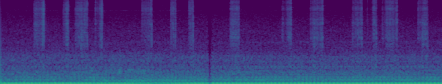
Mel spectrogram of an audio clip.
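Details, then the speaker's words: At-home skin tag/mole removal electrocautery pen used on the face, burning off small spots and cauterizing at once into an immediate scab, reportedly painless: steady low buzzing hum with short sizzling crackle bursts. "And basically, what's happening is it's burning off those little spots and it's cauterizing itself at the same time. So it's an immediate scab."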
